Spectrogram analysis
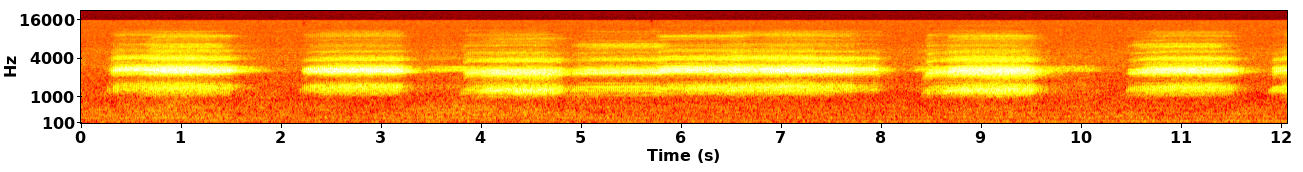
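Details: Frogs calling on a summer night in a Northern Virginia backyard: long buzzy trills with a bright harmonic band, in overlapping bursts of about one to two seconds with short gaps, several callers alternating, faint steady background hiss.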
